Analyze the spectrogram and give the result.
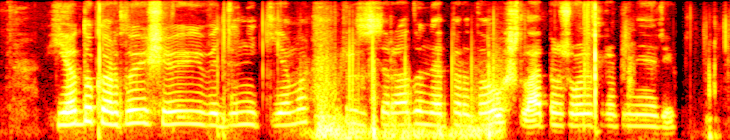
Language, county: Lithuanian, Vilnius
